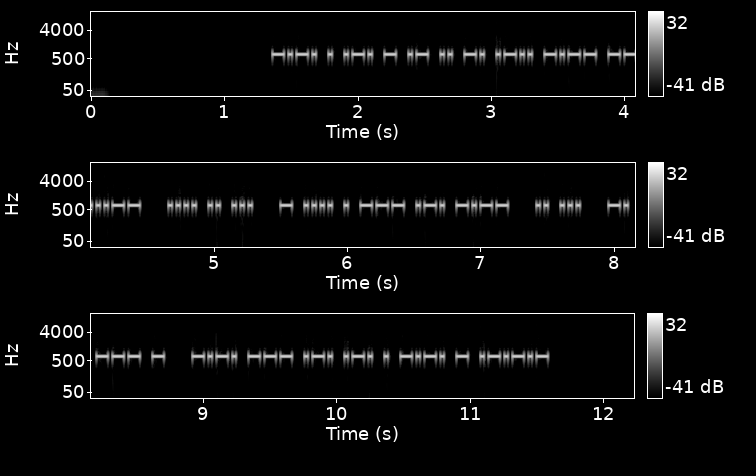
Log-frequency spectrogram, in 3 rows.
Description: Morse code, heard as a keyed tone, about 38 wpm, 700 Hz. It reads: CERTAINLY, HIS THEORY IS NOT CORRECT.
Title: Sentences from Top 1000 Words - Review Part 3 - 40wpm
